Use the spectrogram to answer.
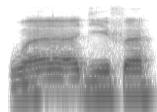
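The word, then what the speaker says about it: واجفة: Wajifah, kurang harokat.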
